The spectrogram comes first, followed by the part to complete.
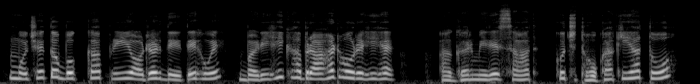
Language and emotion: Hindi, fearful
